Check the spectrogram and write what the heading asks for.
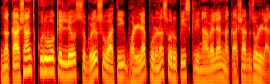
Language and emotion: Goan Konkani, neutral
